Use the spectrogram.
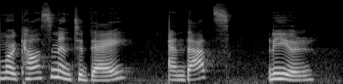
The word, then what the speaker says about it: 리을: Its pronunciation falls somewhere between the English L and R.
